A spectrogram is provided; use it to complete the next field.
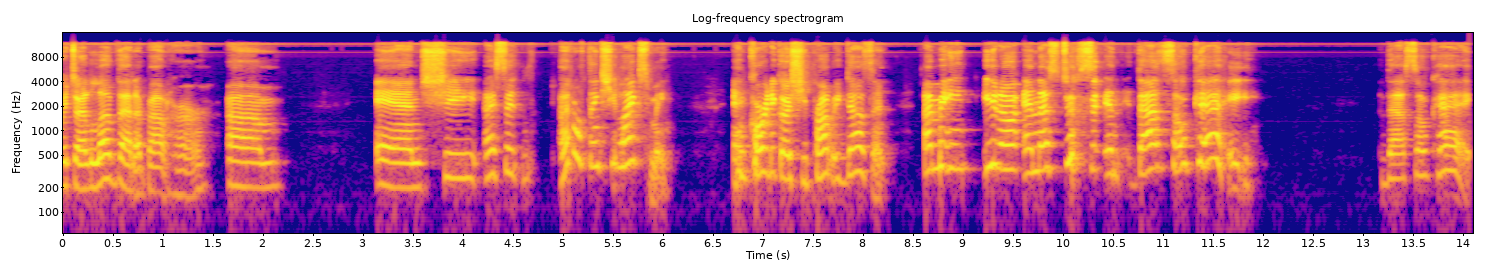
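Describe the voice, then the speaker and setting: With a bright, sharp tone and a raised, projected voice, the speaker goes at a very slow pace, taking long, frequent pauses amid very wide pitch swings. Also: woman, high pitch for a woman. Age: 60s. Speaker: guest on a sister's interview show. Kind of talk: casual chat.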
